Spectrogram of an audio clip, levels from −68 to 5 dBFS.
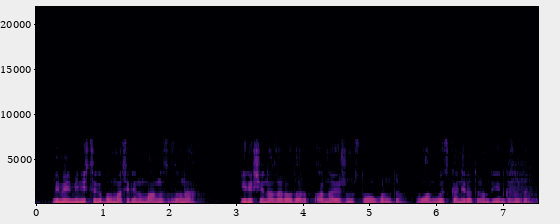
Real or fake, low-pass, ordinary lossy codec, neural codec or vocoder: real; 7.2 kHz; none; none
